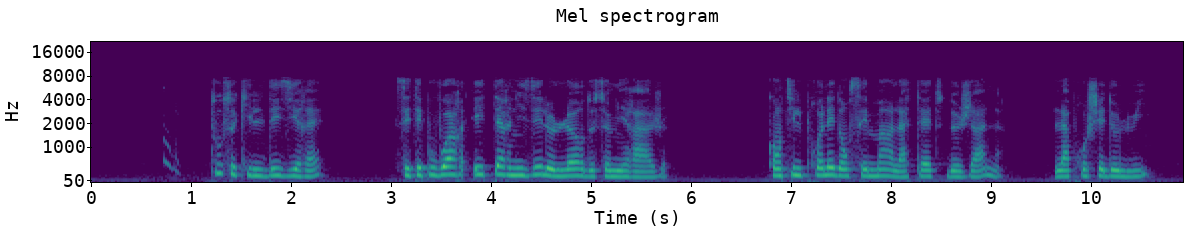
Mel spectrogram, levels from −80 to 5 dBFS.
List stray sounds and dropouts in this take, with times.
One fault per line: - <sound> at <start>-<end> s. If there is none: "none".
- chirp at 0.7-0.9 s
